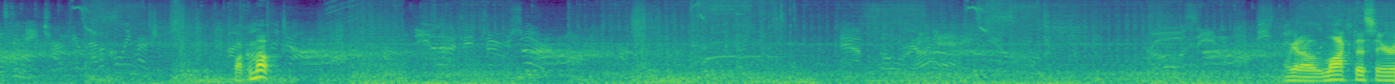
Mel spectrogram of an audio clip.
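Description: Rapid gunfire crackles in a battle.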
